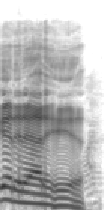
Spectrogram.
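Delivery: booming, loud put-on New Jersey accent. Speaker repeats their line for Rogers, New Jersey accent. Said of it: "That's my uh, New Jersey accent".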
